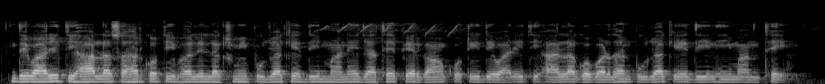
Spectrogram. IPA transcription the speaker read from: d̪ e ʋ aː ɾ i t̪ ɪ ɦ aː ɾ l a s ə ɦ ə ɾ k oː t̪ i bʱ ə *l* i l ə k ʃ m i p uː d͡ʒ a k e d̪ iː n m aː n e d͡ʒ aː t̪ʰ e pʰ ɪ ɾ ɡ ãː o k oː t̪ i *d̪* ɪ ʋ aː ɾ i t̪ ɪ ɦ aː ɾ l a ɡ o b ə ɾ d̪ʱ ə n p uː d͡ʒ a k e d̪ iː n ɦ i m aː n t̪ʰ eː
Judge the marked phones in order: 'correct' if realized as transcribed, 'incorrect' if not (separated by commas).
correct, correct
